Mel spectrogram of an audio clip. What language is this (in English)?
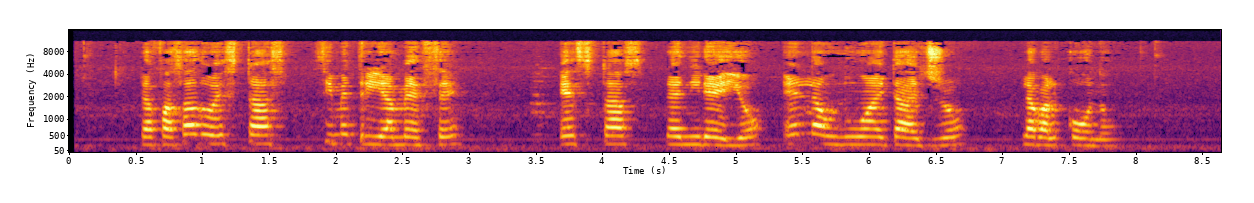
Esperanto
